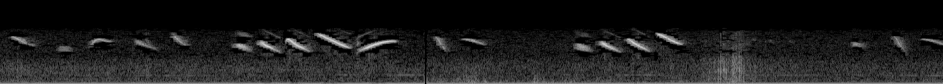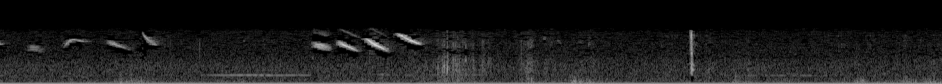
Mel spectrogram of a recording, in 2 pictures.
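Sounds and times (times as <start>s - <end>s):
caged saltator bird calling: 0.0s - 5.0s, 5.7s - 16.4s.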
